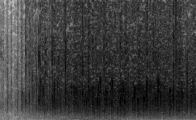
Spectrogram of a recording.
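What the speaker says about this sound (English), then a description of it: "If only Mr. Wayne, my campaign's largest backer, could have heard that applause" Crowd applause at a political campaign rally in the Batman Telltale video game, swelling from a few claps into steady, dense clapping that holds, heard from a moderate distance without talk.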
